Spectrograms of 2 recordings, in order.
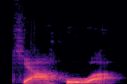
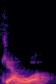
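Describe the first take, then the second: First: "Kya hua?" said clearly, with the h in hua; careful. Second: "Kya hua?" fast and run together like "kya wa". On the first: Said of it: "but it's kya hua". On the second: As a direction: rush "Kya hua?" so hua melts into wa. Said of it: "But when you say it fast". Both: Shown as a demonstration.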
